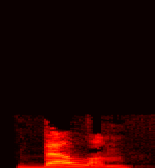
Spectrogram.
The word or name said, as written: bellum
